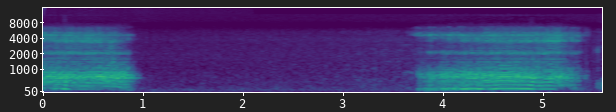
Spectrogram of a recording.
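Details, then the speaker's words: A blonde woman snoring after getting into bed: loud, rattling snores on breathing in, with quiet gaps between them, which is typical sleep snoring. "now this woman standing here with the blonde hair she's going to get in the bed and you're going to hear her snoring right about here"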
